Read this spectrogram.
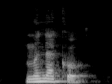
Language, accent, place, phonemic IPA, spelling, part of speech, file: French, France, Paris, /mɔ.na.ko/, Monaco, proper noun, LL-Q150 (fra)-Monaco.wav
- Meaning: Monaco (a city-state in Western Europe)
